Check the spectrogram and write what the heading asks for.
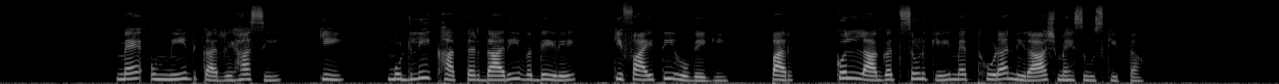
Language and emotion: Punjabi, sad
